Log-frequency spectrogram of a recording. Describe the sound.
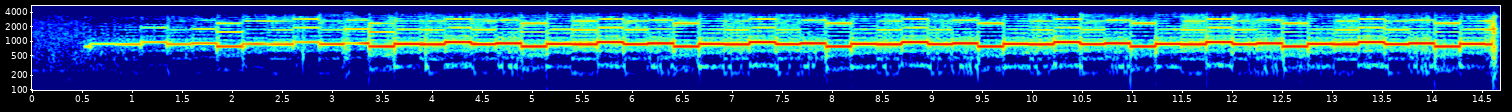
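Radiosonde telemetry tones for temperature and humidity, played through a walkie-talkie: a loud, steady, electronic beeping that steps quickly between a few nearby pitches in a regular repeating pattern, after a quieter, uneven start.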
